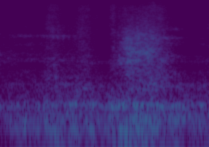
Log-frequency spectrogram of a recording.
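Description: Faint squishing and rubbing of hands mixing flour into a soft dough in a plastic bowl, a little louder past the middle.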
